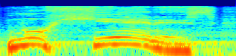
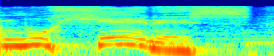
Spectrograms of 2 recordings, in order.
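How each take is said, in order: Both takes have the same delivery.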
